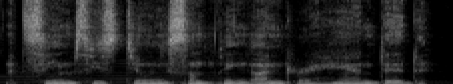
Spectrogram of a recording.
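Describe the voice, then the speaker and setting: Female let's player: very low, very mellow voice, dry sardonic asides, game music behind. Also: moderate pace, slightly rough. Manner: deadpan, sardonic. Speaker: let's play commentator. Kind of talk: casual game commentary.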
